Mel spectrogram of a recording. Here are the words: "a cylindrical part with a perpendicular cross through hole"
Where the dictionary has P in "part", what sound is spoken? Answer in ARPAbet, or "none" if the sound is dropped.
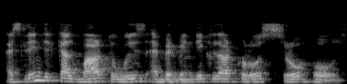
B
